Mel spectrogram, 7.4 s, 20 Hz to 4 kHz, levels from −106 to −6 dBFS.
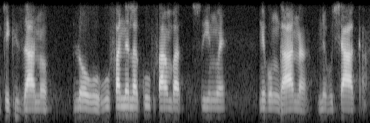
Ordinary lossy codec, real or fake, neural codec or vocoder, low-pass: Opus, 64 kbps; real; none; 3.6 kHz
